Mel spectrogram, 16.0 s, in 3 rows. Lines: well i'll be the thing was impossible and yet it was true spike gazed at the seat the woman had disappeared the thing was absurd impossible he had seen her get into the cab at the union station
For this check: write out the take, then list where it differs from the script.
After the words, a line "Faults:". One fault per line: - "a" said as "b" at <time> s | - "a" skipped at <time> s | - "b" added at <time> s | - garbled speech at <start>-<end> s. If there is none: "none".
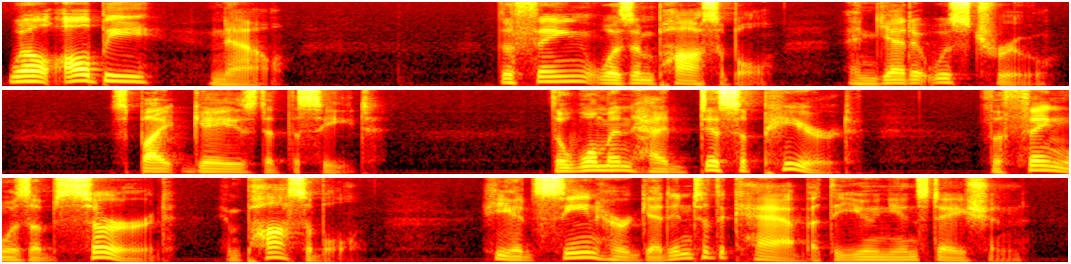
well i'll be now the thing was impossible and yet it was true spike gazed at the seat the woman had disappeared the thing was absurd impossible he had seen her get into the cab at the union station
Faults:
- "now" added at 1.0 s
